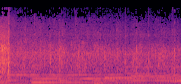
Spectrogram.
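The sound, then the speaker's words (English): An audience applauds at a morning church service to welcome new members, a soft, steady patter of clapping that continues throughout, with faint sustained musical tones underneath. “can we put our hands together this morning and welcome some people into God's family?”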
